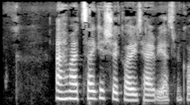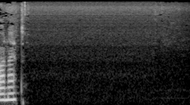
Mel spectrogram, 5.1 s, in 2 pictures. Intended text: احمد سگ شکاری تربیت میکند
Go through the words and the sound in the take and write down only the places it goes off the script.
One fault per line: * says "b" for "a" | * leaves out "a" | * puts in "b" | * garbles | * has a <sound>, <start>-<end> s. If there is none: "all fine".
all fine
